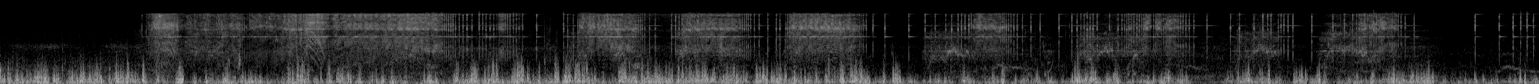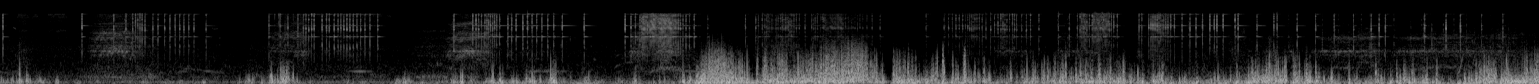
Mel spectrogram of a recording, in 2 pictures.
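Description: Shimano Stradic spinning reel cranked in repeated bursts with short pauses, a mechanical whir, as a lure is retrieved. Wind buffets the microphone throughout, heavier in the last third.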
